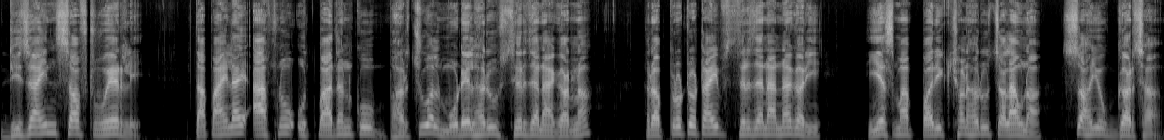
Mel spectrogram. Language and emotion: Nepali, neutral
